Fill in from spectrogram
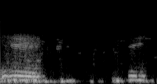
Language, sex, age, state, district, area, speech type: Hindi, female, 45-60, Uttar Pradesh, Azamgarh, rural, conversation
